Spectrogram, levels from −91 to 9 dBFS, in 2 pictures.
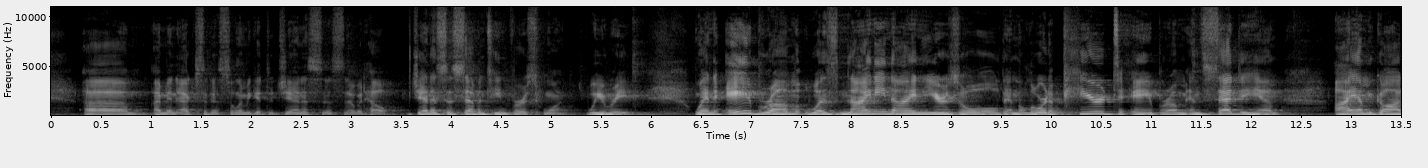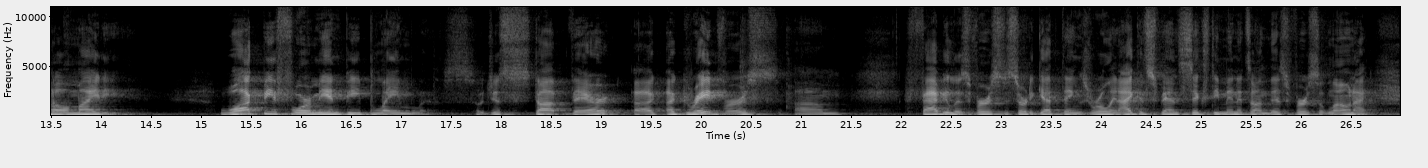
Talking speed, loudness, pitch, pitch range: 160 wpm, -28 LUFS, 160 Hz, 150-175 Hz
